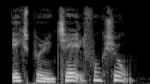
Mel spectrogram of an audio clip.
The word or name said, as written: eksponentialfunktion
